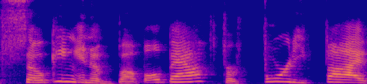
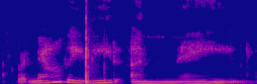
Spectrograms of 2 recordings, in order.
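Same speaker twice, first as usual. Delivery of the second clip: whisper; 6 semitones lower, 12 dB quieter than usual. Real, not acted. Storyteller whispering to listening kids. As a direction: drop to a secret whisper. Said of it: "storyteller whispering aside".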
